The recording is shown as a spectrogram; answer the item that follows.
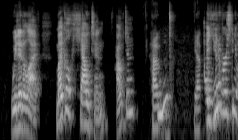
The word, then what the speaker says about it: Houghton: Michael Houghton. Ooh. Houghton. I put a note in the episode notes, learn how to pronounce this before going live, and go figure, we did it live. Michael Houghton, Houghton.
